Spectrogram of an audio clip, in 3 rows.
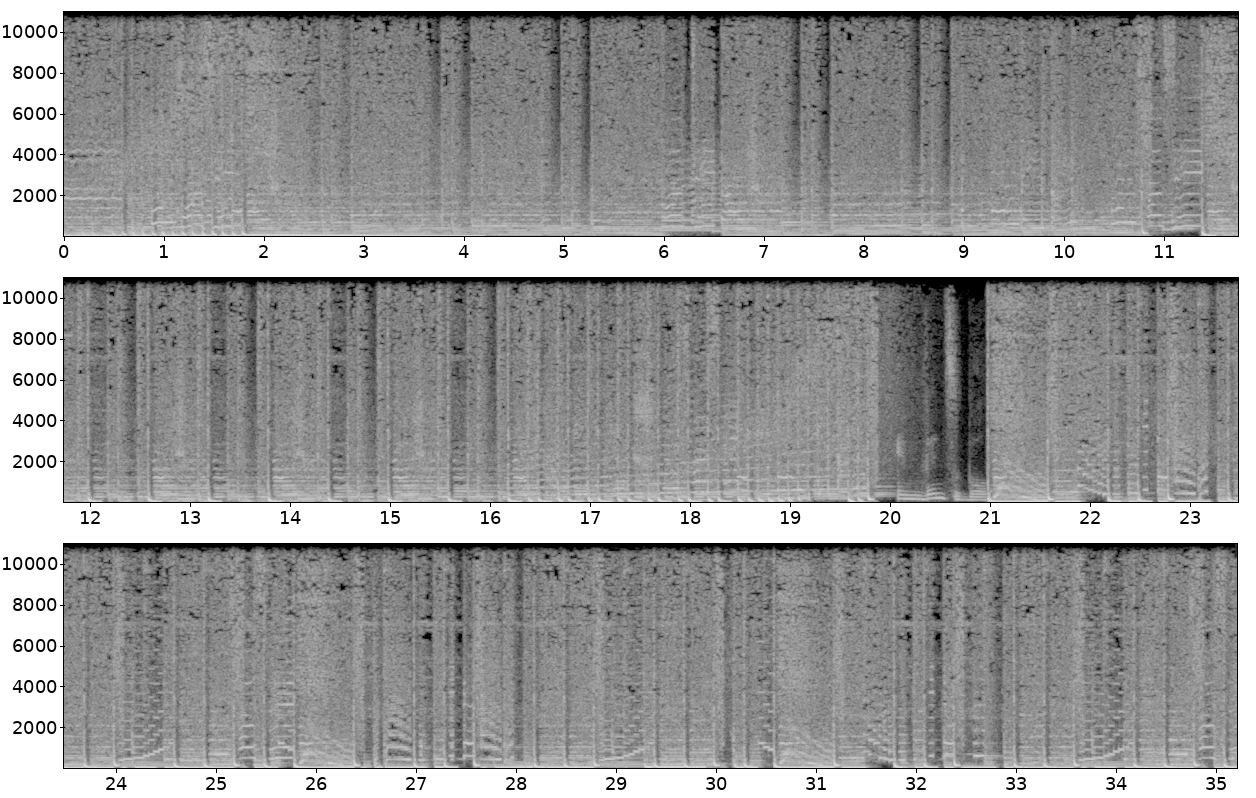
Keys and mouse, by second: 1.5 click, 4.5 click, 8.1 click, 11.9 click, 12.8 click, 19.4 click, 20.2 click, 21.5 click, 22.6 click, 25.1 click, 25.9 click, 25.9 KP_1, 26.1 Return, 29.9 click, 31.2 Return, 31.2 click, 31.2 KP_1, 31.8 Return, 31.8 KP_1, 31.9 click, 33.0 click, 34.7 Return, 34.7 click, 34.7 KP_1.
